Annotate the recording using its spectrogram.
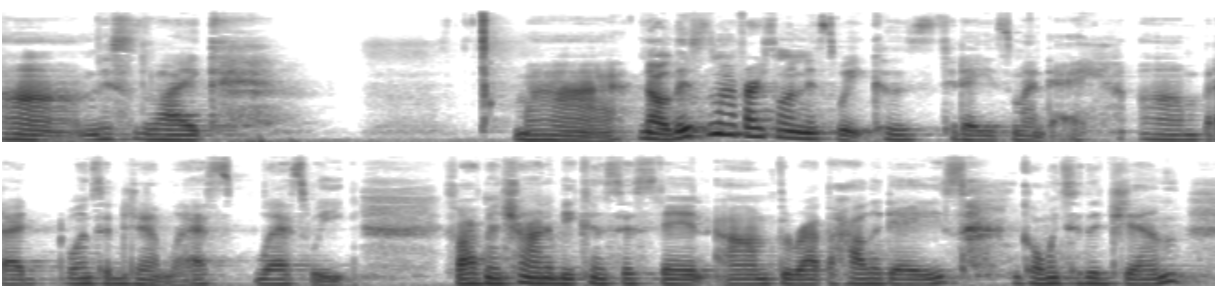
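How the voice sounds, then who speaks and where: A woman puts on a raspy character voice with a very deep, low pitch. She speaks at a moderate pace. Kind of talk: casual vlog chat. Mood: playful, upbeat.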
